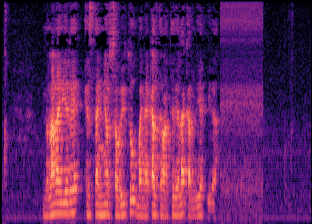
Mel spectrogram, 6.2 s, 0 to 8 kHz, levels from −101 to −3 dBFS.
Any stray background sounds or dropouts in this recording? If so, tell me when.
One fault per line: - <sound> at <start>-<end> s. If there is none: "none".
none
